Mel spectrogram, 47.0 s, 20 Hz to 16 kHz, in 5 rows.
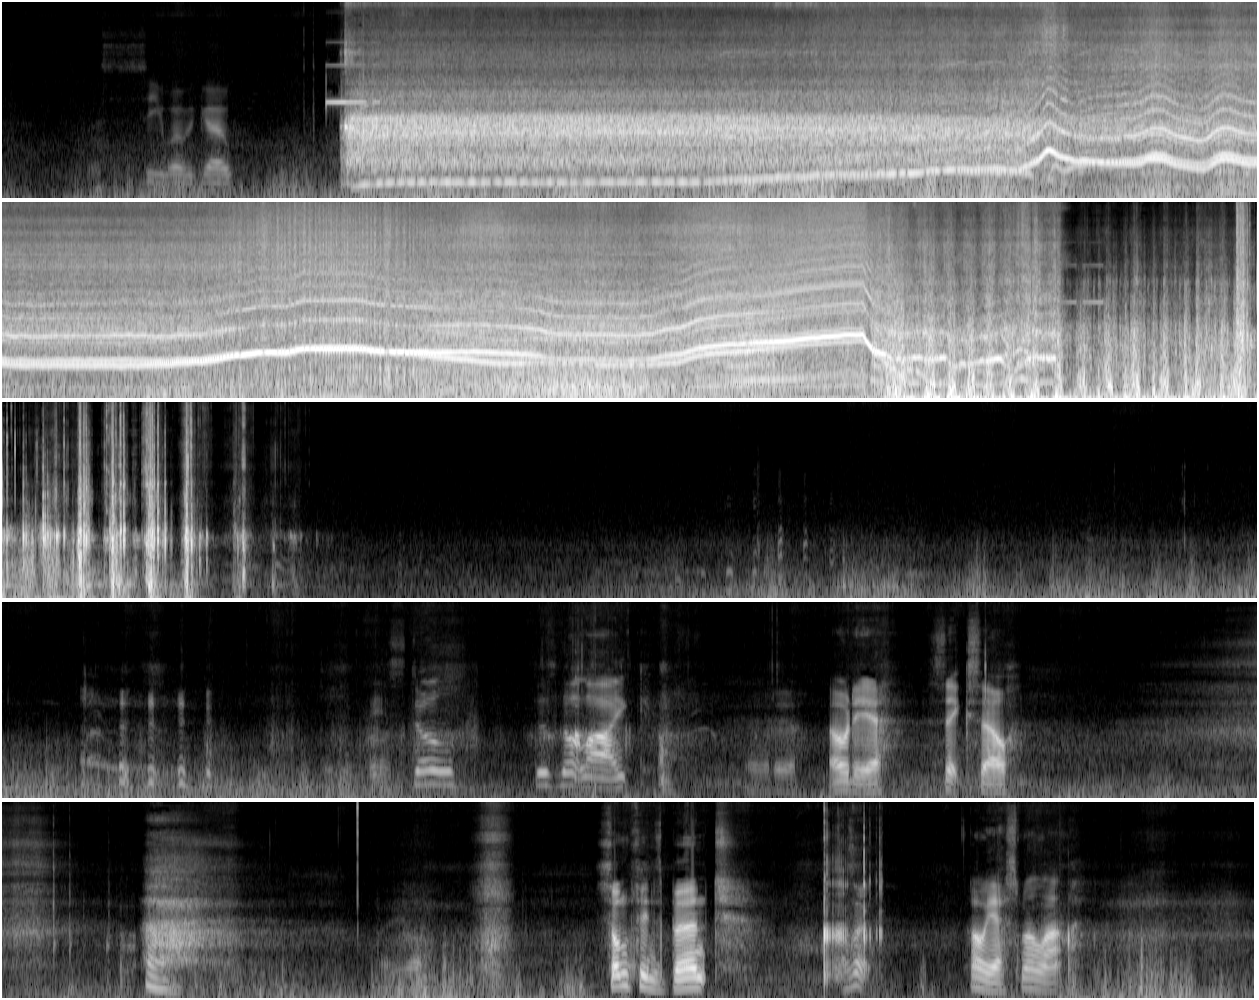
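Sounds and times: drone motors whining: 0:02.5 - 0:18.2
motor whine stuttering pulses: 0:02.5 - 0:19.0.

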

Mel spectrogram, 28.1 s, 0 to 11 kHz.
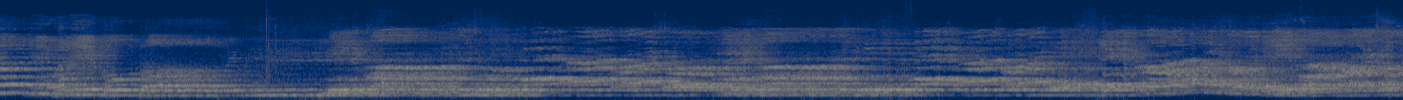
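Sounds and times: mixed choir singing a cappella: 0:00.0 - 0:28.0.

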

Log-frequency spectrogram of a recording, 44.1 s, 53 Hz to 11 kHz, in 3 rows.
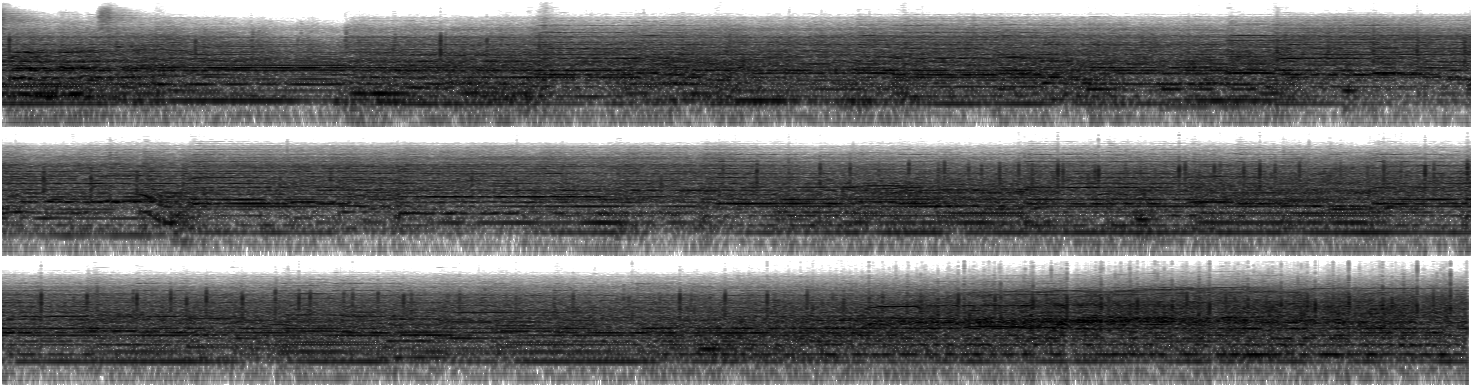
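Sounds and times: acoustic guitar strumming: 0:00.0 - 0:44.0
audience applause and cheering: 0:00.0 - 0:44.0
lap steel guitar: 0:00.0 - 0:44.0
mandolin: 0:00.0 - 0:44.0.

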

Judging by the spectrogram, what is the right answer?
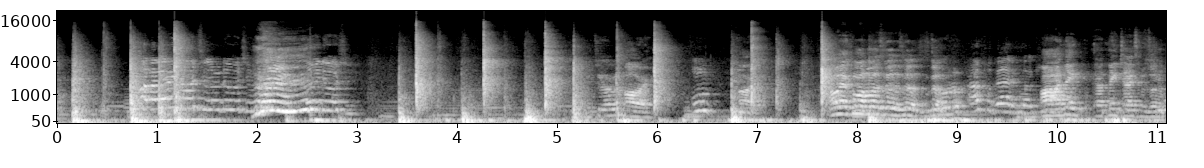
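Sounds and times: sharp hand claps or slaps: 0:00.0 - 0:01.5, 0:03.4 - 0:06.2, 0:06.8 - 0:08.2.

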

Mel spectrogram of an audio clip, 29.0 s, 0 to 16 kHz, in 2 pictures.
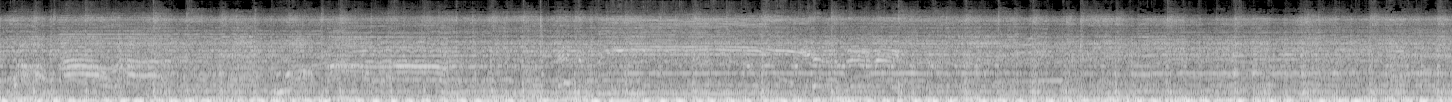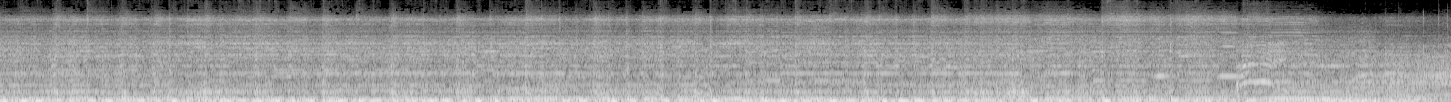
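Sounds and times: live rock band with horns: 0:00.0 - 0:29.0.

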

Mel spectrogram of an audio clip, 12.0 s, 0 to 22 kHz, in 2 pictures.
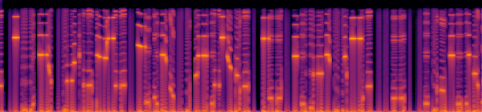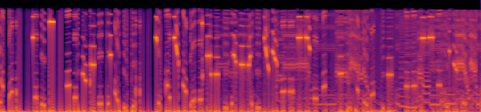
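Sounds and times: electronic clicks: 0:00.0 - 0:12.0.

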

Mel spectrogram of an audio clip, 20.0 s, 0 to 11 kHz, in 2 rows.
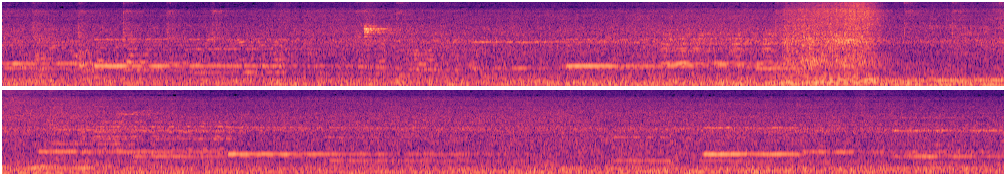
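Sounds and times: electric train motors whining: 0:00.0 - 0:20.0
low train rumble: 0:00.0 - 0:20.0.

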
